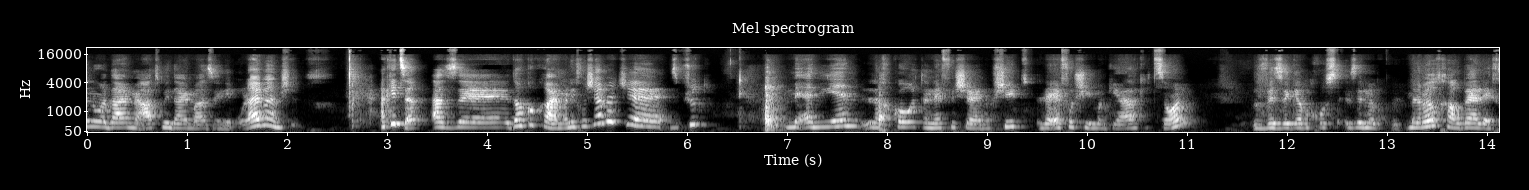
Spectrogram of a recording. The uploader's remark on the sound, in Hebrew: הפרק הוקלט בתנאים לא מדהימים ולכן סובל מבעיות סאונד בהתאם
